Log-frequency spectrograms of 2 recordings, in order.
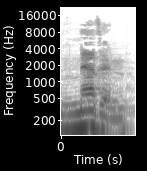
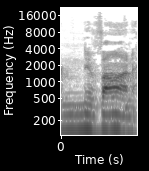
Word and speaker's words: Nevan: I never could get my hands wrapped around it that well, but Nevan, or Nivan, however you want to pronounce it, N-E-V-A-N, which is an electric guitar that he uses that turns into a scythe for different combos.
